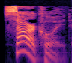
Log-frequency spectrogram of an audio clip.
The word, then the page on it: sarcoid: British English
